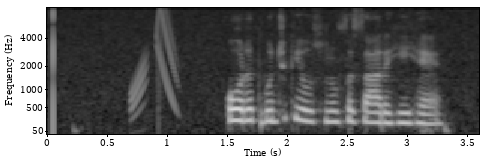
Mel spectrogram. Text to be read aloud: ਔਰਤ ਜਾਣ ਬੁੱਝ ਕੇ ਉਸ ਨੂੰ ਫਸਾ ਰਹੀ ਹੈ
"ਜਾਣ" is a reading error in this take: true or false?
true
